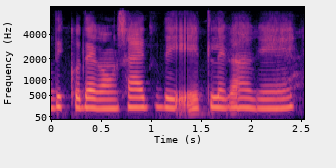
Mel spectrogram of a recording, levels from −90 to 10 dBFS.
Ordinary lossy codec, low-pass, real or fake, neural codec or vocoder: none; 7.2 kHz; fake; vocoder, 44.1 kHz, 80 mel bands, Vocos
